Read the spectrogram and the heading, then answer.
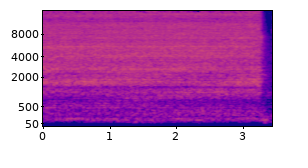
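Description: coffee machine hissing

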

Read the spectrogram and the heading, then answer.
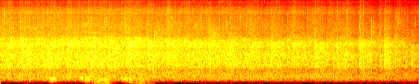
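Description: church audience applause

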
